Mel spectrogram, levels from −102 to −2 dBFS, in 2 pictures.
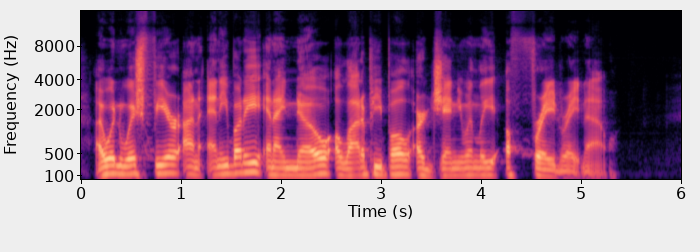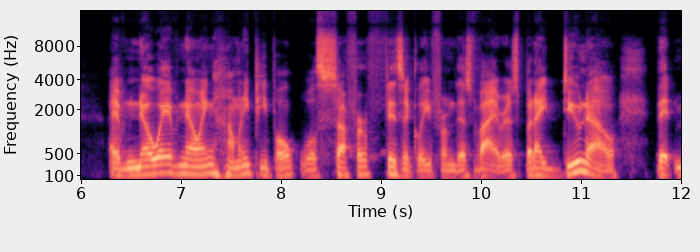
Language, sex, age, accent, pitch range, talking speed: English, male, 40-59, American, 105-130 Hz, 190 wpm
